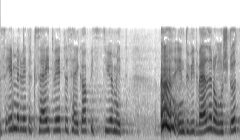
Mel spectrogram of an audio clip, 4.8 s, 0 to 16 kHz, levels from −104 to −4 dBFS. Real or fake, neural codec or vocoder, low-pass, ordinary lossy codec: real; none; 7.2 kHz; none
